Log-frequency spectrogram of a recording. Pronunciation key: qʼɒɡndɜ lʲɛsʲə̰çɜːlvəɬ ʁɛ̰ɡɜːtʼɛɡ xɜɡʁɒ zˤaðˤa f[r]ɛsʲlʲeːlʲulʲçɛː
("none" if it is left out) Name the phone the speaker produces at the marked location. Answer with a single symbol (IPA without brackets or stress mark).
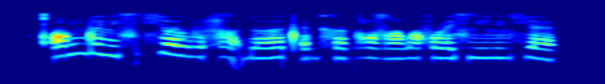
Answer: ɹ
